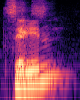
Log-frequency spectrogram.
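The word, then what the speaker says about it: siebzehn: Zibzen. Vamos a escuchar una vez más la pronunciación. 16. ¿Verdad como sech? Setsin. Escuchemos. Suena como una sech. Sech. Sech. Zen. Zibzen.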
